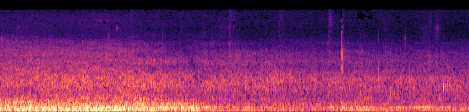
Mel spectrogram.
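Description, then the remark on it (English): Steady low rumble of passing road traffic, loud at first, then easing slightly into a continuous engine drone with faint wind noise; no voices. “I'm laughing at the traffic.”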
